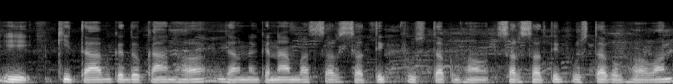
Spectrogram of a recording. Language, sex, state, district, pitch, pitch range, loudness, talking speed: Bhojpuri, male, Bihar, Muzaffarpur, 110 Hz, 110-115 Hz, -17 LUFS, 135 wpm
